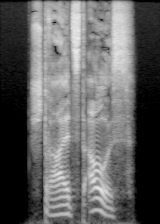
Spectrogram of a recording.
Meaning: second-person singular present of ausstrahlen
- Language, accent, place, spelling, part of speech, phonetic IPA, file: German, Germany, Berlin, strahlst aus, verb, [ˌʃtʁaːlst ˈaʊ̯s], De-strahlst aus.ogg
